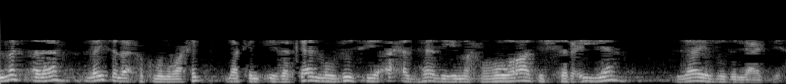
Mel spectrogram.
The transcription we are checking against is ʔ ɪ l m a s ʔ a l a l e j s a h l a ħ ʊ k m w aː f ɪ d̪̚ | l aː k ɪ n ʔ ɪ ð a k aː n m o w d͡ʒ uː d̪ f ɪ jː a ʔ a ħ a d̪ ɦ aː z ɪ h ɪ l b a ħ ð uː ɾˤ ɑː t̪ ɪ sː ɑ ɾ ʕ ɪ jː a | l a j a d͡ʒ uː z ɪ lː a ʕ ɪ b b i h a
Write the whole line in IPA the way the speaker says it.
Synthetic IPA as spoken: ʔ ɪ l m a s ʔ a l a l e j s a l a ħ ʊ k m w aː ħ ɪ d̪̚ | l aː k ɪ n ʔ ɪ ð a k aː n m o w d͡ʒ uː d̪ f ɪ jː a ʔ a ħ a d̪ ɦ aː ð ɪ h ɪ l m a ħ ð uː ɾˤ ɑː t̪ ɪ ʃː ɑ ɾ ʕ ɪ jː a | l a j a d͡ʒ uː z ɪ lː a ʕ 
